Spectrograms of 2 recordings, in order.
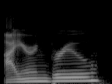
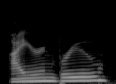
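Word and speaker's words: Irn-Bru: It's usually pronounced iron brew. Iron brew. You're just making up vowels. There's no vowels in there.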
